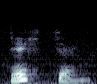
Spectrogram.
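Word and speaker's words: sechzehn: 피어잼 15 베프잼 16 자 S가 빠집니다. 잭스가 아니고 제시젠 17벤이 아니고 빠지죠.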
